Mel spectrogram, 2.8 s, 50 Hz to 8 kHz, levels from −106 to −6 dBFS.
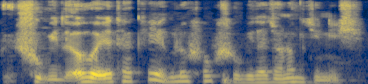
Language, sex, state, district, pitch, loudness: Bengali, male, West Bengal, Kolkata, 160 Hz, -19 LUFS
